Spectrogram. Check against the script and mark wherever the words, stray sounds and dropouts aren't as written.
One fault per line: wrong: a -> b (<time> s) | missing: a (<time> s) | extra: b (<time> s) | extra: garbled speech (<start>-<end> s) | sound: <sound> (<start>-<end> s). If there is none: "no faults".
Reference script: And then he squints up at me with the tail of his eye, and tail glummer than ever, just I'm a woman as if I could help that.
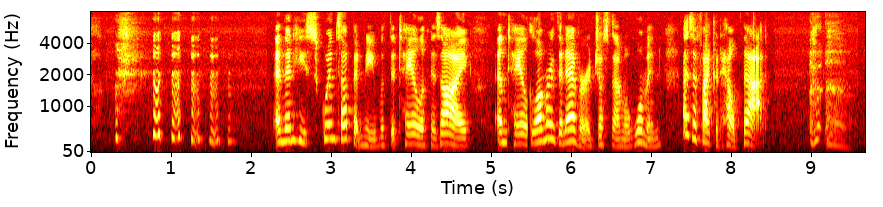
sound: laugh (0.3-1.8 s)
sound: throat clearing (9.0-9.6 s)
